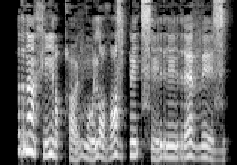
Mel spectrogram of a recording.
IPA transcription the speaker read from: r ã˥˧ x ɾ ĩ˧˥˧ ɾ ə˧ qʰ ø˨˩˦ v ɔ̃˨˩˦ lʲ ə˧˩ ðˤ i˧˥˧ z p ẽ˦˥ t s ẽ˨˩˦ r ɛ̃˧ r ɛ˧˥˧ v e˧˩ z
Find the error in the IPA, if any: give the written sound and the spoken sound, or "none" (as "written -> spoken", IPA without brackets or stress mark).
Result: ɛ̃˧ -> ẽ˧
